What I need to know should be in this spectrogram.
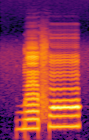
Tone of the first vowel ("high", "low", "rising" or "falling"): high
